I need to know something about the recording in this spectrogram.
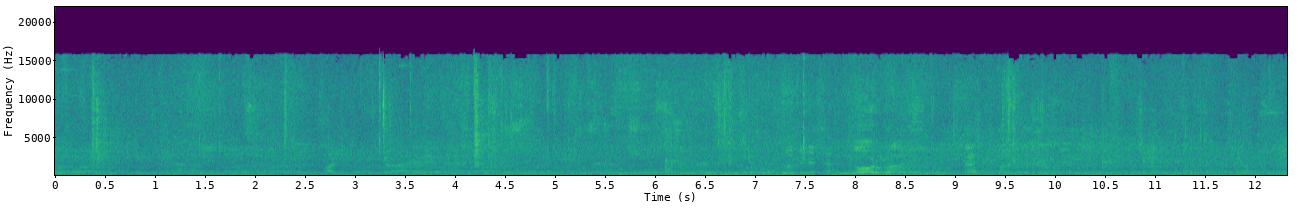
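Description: A crowd of men murmurs and chatters in a large echoing hall.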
